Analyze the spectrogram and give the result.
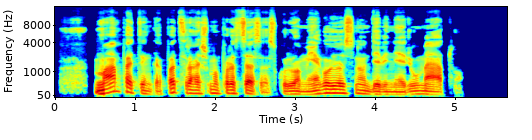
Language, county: Lithuanian, Šiauliai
